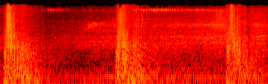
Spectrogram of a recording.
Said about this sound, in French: Bakhmout, le fracas des départs d'artillerie, mais aussi le sifflement et l'explosion des arrivées. Les Russes se rapprochent.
